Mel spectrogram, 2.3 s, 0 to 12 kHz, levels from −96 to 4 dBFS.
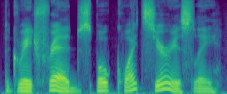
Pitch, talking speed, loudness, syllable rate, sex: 140 Hz, 160 wpm, -15 LUFS, 4.7 syllables/s, female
